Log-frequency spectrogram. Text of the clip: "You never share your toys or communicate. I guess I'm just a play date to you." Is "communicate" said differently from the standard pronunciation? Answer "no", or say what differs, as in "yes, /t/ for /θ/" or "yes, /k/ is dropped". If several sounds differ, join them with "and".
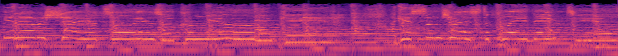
yes, /t/ is dropped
